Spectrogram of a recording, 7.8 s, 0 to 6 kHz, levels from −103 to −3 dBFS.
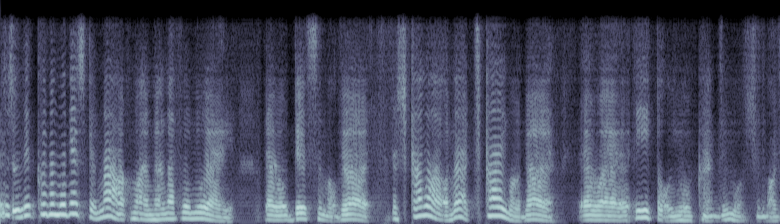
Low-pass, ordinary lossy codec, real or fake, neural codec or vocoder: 5.4 kHz; none; fake; codec, 16 kHz, 0.5 kbps, FreqCodec, smaller model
